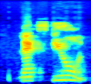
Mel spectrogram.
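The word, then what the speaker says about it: Lektion: है लेक्शन ठीक है टी आई ओ एन लेक्शन को कहते हैं लेक्सियोन लेक्सियोन स्क्रीन स्क्रीन शेयर कर दें ओह सर।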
